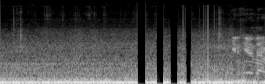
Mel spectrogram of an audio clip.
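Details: Suzuki Cappuccino EA21R kei car with three-speed automatic, floored on the interstate up to the speed limiter: deep steady low rumble drones under the cabin; cause unconfirmed.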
